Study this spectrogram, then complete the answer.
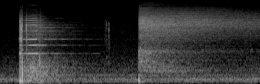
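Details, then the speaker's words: Spot welder on test steel pieces for 1944 Willys MB windscreen cowl repair: sharp clack as tongs close, short buzzing burst, hiss on release; clean normal spot weld with good nugget. "There you go, nice nugget weld. That's it together."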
